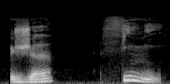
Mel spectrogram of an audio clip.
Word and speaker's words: finis: Je finis. Remember, final S is not pronounced. Je finis.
